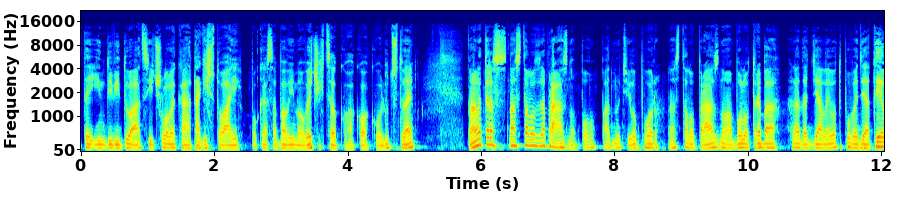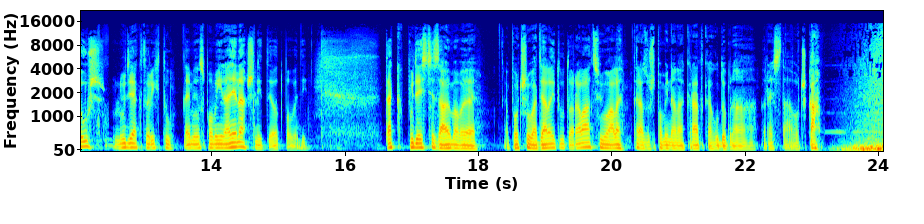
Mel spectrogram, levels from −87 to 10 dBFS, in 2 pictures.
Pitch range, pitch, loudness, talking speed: 95-115 Hz, 105 Hz, -19 LUFS, 145 wpm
